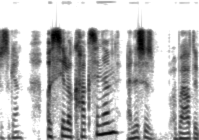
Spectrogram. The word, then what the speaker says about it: Oscillococcinum: And along with the vitamin C, and how do you pronounce this again? Oscillococcinum.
